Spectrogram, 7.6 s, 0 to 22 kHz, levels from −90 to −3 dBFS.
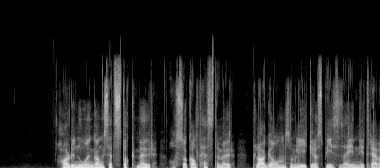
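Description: From the start, the speech carries plainly audible codec damage, likely from Bluetooth SBC compression. SBC splits the sound into sub-bands and quantises them coarsely with no hearing model. The grain fits a rate near 96 kbps. Content reaches about 20.2 kHz.

At 3.97 s, just after "gang sett stokkmaur også", periodic USB or driver dropouts begin and run to 7.47 s. Every 0.25 s, about a millisecond of audio is lost and replaced by silence. A blocked bus or driver causes this. It gives roughly fifteen evenly spaced ticks.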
